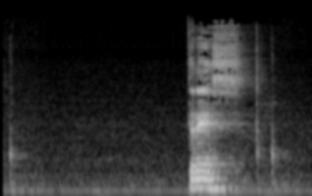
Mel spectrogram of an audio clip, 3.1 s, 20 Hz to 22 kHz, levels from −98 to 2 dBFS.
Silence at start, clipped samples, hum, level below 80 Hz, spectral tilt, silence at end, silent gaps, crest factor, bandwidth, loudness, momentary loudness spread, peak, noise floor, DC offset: 1.9 s; under 0.1%; none; -64 dBFS; -3 dB/octave; 0.7 s; none; 24 dB; 15.5 kHz; -21 LUFS; 25 LU; -4 dBFS; -60 dBFS; under 0.1%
